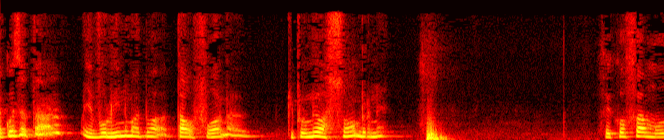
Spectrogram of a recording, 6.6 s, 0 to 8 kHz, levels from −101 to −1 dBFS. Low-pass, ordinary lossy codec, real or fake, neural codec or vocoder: 7.2 kHz; MP3, 32 kbps; fake; codec, 16 kHz in and 24 kHz out, 1 kbps, XY-Tokenizer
